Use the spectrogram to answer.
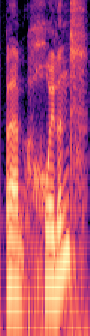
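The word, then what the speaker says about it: Højlund: Nice to see Hoyland on the score sheet. And Rashford. – I'm more glad that you've got his name right this time.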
